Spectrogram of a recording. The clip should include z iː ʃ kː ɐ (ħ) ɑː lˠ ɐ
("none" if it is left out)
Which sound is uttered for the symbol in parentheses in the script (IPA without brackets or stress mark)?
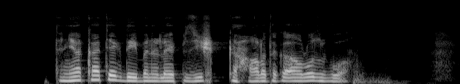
ħ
